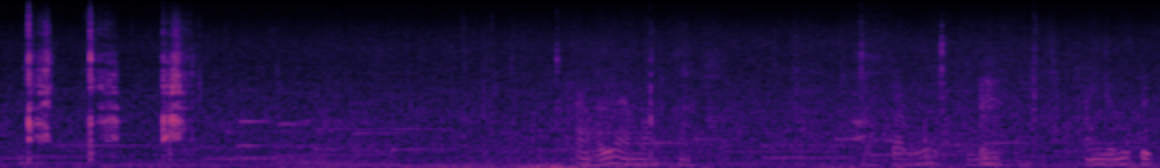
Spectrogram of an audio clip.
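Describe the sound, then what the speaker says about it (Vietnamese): Pork belly fries over low heat in a pan outdoors, giving a gentle, continuous sizzle with occasional sharp ticks and stirring, while people talk throughout. "Nên mình chiên á, mình để lửa riu riu à, không dám để lửa lớn cho chín thịt á."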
